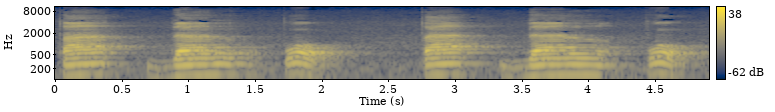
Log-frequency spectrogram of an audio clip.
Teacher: ujung lidah kita dirapatkan dengan pangkal gigi seri bagian atas, tumbuhnya gigi yang atas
